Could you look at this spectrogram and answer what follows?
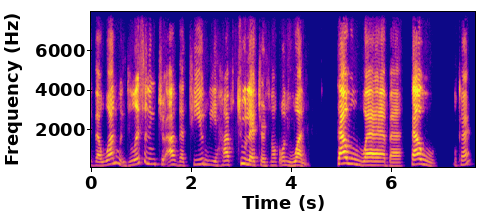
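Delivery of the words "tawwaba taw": Tawwaba slow and louder, taw pushed; nabr on tawwaba. Shown as a demonstration. Teacher models stressed tawwaba for student. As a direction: stress the doubled waw in Tawwaba. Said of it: "raising my voice a little bit".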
